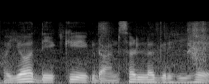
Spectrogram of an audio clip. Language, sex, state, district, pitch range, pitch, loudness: Hindi, male, West Bengal, Alipurduar, 95-110 Hz, 100 Hz, -18 LUFS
